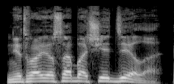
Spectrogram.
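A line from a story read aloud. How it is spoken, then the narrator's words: Warrior barking. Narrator (Russian): рявкнул воин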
